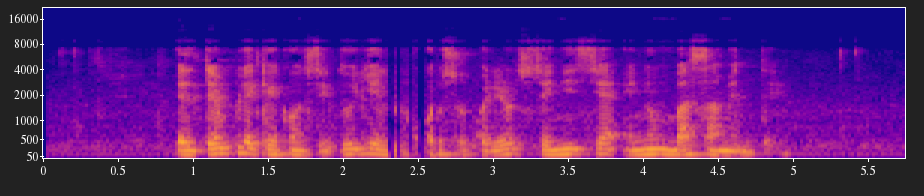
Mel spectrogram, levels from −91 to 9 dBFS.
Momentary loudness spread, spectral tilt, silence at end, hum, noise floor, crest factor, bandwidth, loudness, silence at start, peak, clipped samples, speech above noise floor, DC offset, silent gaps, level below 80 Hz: 10 LU; -5.5 dB/octave; 0.8 s; none; -50 dBFS; 18 dB; 9.4 kHz; -21 LUFS; 0.9 s; -4 dBFS; under 0.1%; 30 dB; under 0.1%; none; -58 dBFS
